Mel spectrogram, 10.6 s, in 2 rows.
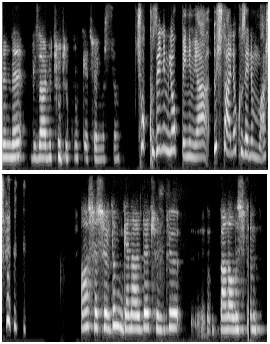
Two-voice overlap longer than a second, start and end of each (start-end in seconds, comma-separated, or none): none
